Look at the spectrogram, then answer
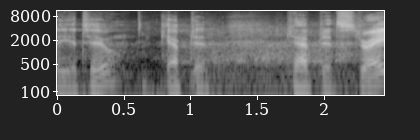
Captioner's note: laughter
